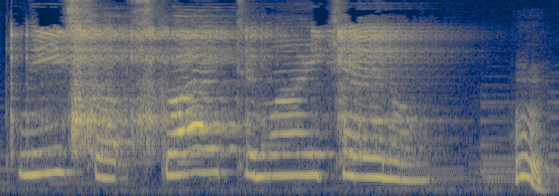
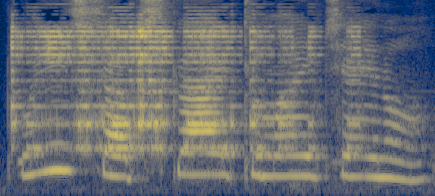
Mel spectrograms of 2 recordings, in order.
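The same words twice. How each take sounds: First: The voice repeats back with an echo. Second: The voice is made mechanical like a robot. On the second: "Now I'm gonna do robot"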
